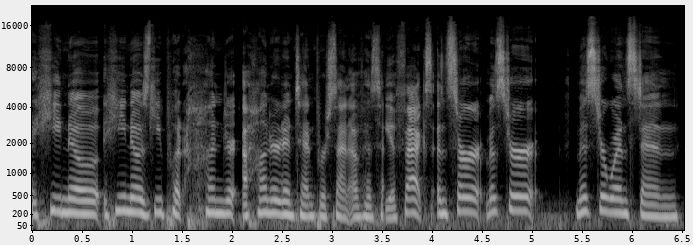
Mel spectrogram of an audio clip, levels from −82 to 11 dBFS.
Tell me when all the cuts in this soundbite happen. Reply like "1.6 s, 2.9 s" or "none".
1.2 s, 3.5 s, 5.4 s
